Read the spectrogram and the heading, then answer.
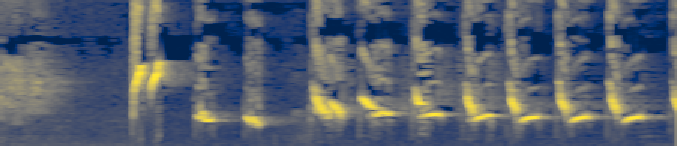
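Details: Cucak ijo, the greater green leafbird, delivering a fast run of sharp, downslurred whistled notes that repeat about three times per second after a couple of higher opening chips.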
